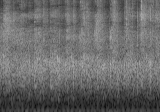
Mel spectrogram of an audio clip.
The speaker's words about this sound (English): And as you take your seats, put your hands together and just give the Lord a hand clap of praise. Amen.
